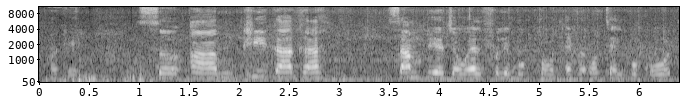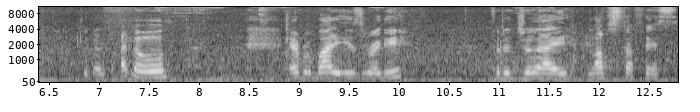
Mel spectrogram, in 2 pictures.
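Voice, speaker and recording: A woman's fairly high voice with a Jamaican accent, lively intonation and long, frequent pauses, over noticeable background noise. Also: moderate pace. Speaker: vlogger. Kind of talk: casual vlog walkabout. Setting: outdoors.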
